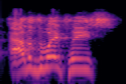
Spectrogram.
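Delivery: high, sweet polite siren plea; mock-polite emergency siren. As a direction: beg cars aside like a courteous siren.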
